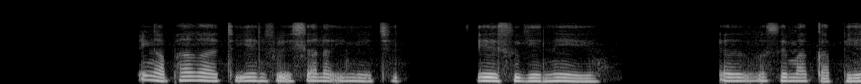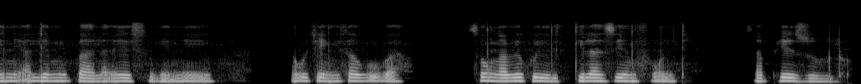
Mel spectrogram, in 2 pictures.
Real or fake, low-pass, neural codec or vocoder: fake; 7.2 kHz; codec, 16 kHz in and 24 kHz out, 1 kbps, XY-Tokenizer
